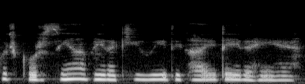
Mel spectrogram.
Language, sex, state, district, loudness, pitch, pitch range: Hindi, female, Jharkhand, Ranchi, -15 LUFS, 220 Hz, 210-230 Hz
